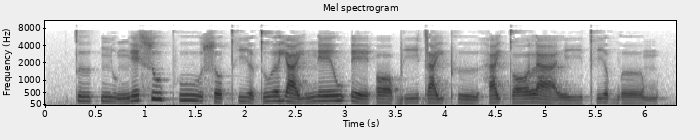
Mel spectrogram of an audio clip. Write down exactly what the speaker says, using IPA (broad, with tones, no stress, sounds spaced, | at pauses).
t̪ ɯː˧ k̚ ɲ u˧˩ ŋ e˧˥ s u˥˨ pʰ uː˥˨ s o˩ t̪ʰ i˧˩ ə̯ t̪ u˧ ə̯ j a˩˧ j n eː˧˥ w ʔ eː˩˧ ʔ ɔː˧˩ b iː˧ d a˧˥ j pʰ ɯː˧˩ h a˥˨ j t̪ ɔː˧˥ l aː˧˩ l iː˩ t̪ʰ i˥˨ ə̯ b ɤː˧˩ m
